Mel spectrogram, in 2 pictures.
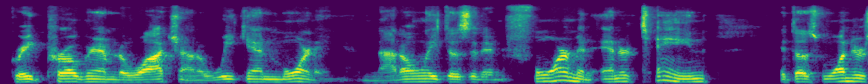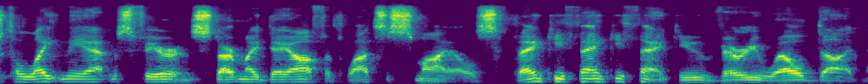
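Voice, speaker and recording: A man's voice: fairly low pitch, a bit bright. A middle-aged man co-hosting a sports show with light-hearted banter and dry, self-deprecating jokes.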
